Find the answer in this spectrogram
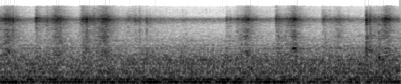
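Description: A deck of playing cards being shuffled by hand: quiet, irregular light flicks of cards sliding against each other.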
